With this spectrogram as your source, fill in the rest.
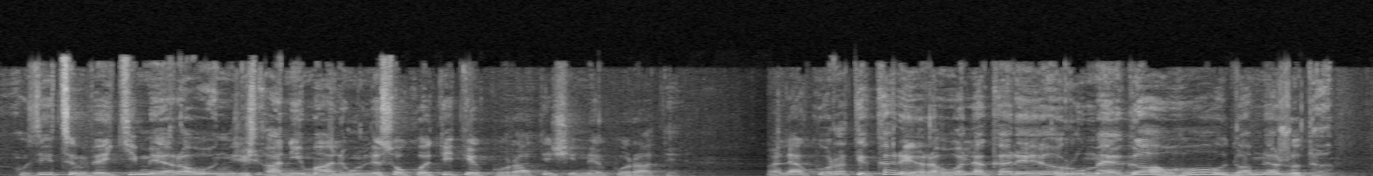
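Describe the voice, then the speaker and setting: Loudness stays very even as a man speaks at a high pitch with ordinary pitch variation and a moderate pace. His tone is dark and mellow, and room echo is audible. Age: 80s+. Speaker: preacher. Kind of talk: sermon. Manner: animated.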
